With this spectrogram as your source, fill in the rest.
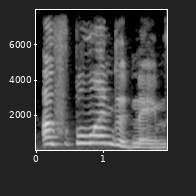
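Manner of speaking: high, very slow, drawn-out praise; flattering wolf. Acted. Wolf flattering Little Red, slow oily charm. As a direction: lay on the charm, stretching each word.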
